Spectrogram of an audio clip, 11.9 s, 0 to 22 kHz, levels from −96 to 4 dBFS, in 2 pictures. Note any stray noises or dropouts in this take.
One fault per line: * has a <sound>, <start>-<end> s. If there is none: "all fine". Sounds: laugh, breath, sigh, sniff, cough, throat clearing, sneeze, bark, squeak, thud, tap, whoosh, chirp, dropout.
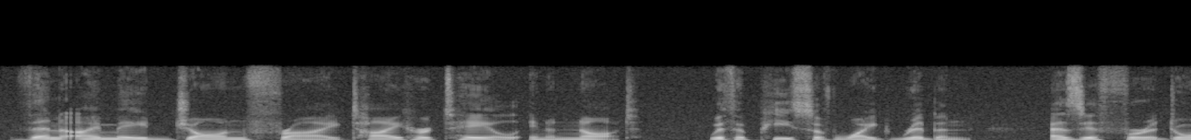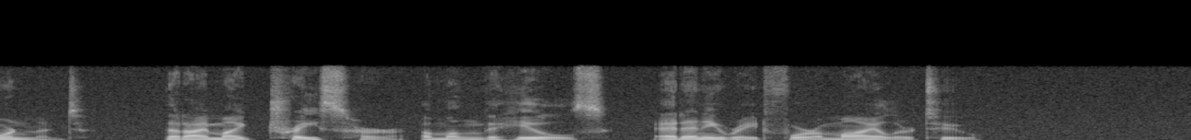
all fine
